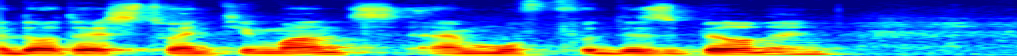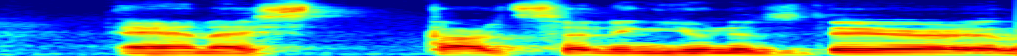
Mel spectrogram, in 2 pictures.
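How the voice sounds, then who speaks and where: A man speaks at a moderate pace with an Israeli accent. His pitch is fairly low, and his intonation stays fairly even. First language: Hebrew. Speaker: real estate advisor. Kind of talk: casual interview.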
